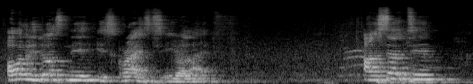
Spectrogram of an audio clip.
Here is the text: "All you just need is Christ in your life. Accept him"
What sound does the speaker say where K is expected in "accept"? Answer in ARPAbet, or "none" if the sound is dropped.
none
